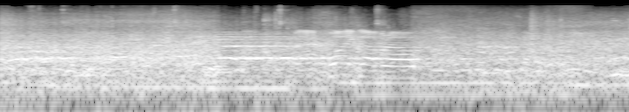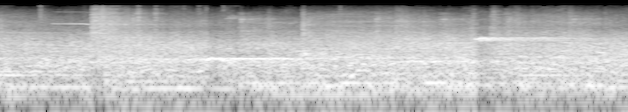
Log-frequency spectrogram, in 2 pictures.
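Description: A crowd of spectators chatters and shouts in a large echoing arena.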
